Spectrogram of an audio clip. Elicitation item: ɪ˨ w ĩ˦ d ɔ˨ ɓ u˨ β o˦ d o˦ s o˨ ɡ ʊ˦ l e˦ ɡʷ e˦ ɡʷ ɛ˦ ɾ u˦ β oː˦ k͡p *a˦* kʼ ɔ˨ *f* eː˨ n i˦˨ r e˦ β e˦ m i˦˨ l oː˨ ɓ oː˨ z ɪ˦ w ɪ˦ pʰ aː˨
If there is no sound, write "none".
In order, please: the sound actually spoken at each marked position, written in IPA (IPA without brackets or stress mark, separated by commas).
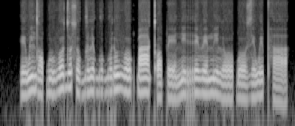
aː˦, p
